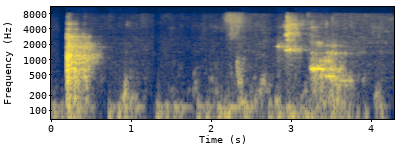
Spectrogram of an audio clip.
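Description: A paper towel rustling and crinkling as it is lifted off a bowl and put down, in a few short bursts.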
